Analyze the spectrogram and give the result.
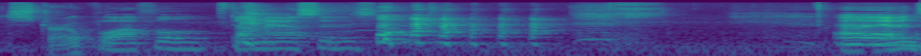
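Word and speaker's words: stroopwafel: mean it's amazing uh but sean's like it's pronounced strobe waffle dumbasses uh evan says is this a commission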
